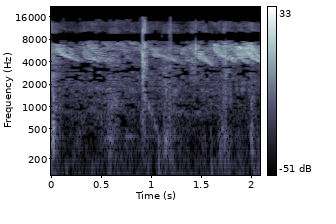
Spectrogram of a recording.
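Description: Close-up chewing of a mouthful of shrimp and rice, with a few sharp wet mouth clicks, about one in the first second. Quick high chirps, each sliding down in pitch, repeat steadily behind it.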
